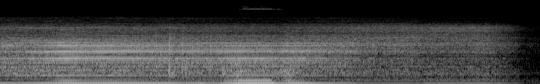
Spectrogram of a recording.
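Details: Mesa/Boogie Mark V tube guitar amp on the repair bench: a low steady mains hum with a faint hiss that fades out. Normal amplifier hum.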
